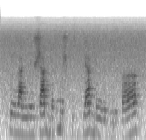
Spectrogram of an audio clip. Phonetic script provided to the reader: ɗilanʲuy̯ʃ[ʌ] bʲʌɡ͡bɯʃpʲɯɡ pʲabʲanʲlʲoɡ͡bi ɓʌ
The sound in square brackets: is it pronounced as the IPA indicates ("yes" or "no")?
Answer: no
